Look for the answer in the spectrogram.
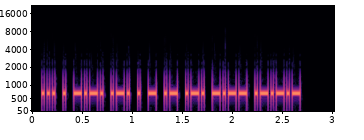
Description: Morse code, heard as a keyed tone, about 46 wpm, 700 Hz. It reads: SECRETARY.
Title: Sentences from Top 1300 Words 45wpm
